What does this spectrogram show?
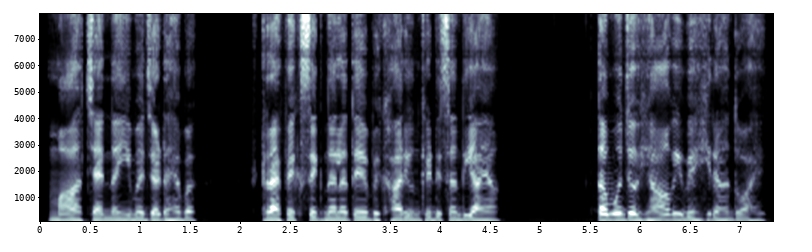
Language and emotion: Sindhi, sad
